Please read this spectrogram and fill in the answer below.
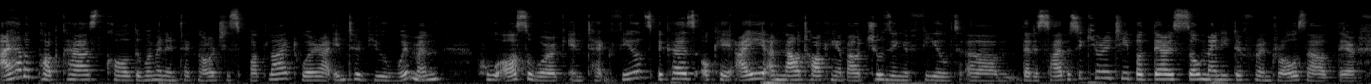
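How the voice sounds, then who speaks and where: A woman with a fairly high pitch and a German accent at a fairly quick pace, ordinary pitch variation, and noticeable background noise. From Nigeria (Lagos), German-speaking family. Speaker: tech security engineer and speaker. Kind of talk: online presentation.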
